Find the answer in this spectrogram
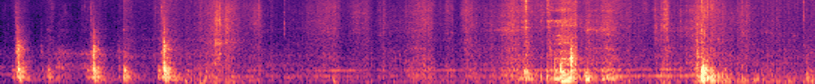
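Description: Scattered light clicks and knocks of hands working at a motorcycle's rear wheel and brake as the freshly pumped-up rear brake is tested, with a sharper click near the end. A faint steady hum sits under the middle of it.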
